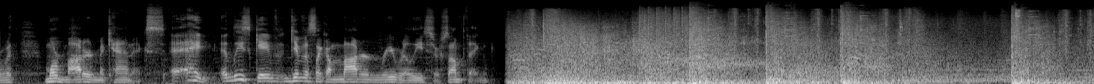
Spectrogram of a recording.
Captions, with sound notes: with more modern mechanics. Hey, at least give us, like, a modern rerelease or something. (guns blasting) (tense dramatic music)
